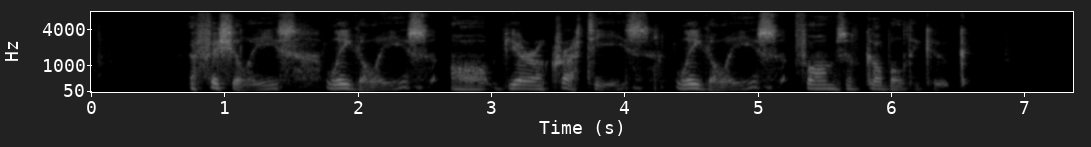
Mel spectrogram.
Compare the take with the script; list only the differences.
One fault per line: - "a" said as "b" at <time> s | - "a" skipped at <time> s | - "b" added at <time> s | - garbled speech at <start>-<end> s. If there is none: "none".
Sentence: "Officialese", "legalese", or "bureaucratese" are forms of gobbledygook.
- "are" said as "legalese" at 4.4 s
